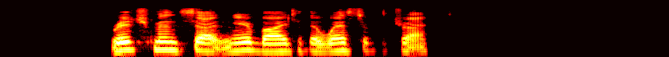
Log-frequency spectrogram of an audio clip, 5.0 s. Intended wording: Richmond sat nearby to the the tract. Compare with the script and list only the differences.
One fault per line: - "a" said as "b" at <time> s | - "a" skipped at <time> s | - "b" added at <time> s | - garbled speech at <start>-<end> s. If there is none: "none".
- "west of" added at 2.4 s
